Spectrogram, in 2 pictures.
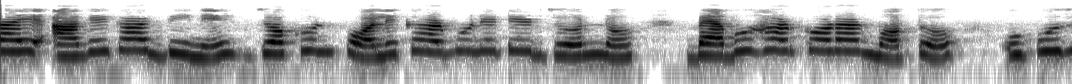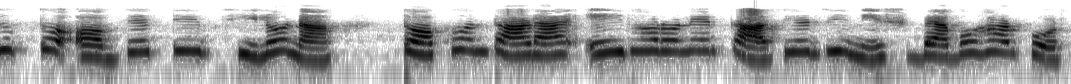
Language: Bangla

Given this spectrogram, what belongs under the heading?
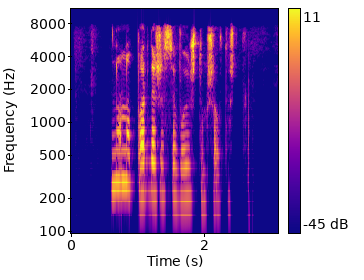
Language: Mari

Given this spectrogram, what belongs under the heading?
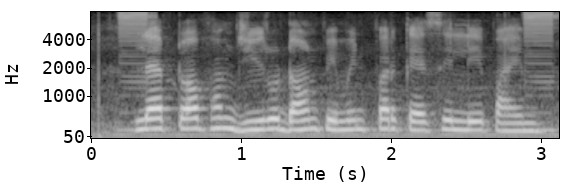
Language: Bhojpuri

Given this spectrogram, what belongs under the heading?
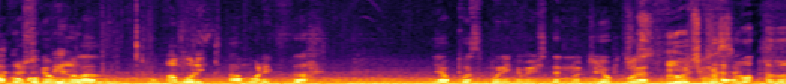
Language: Romanian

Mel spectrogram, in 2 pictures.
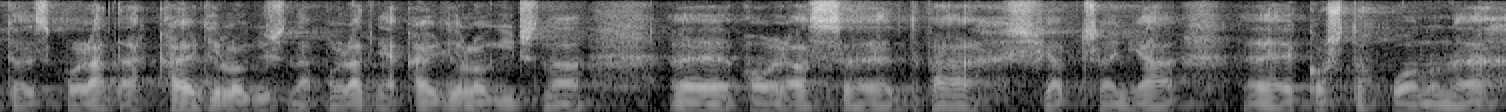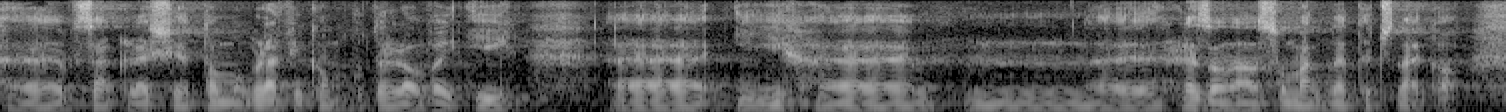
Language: Polish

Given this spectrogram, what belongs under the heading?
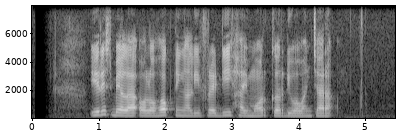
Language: Sundanese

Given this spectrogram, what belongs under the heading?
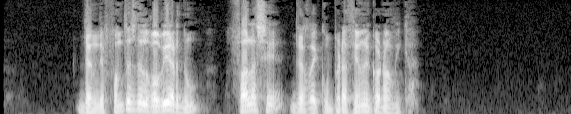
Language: Asturian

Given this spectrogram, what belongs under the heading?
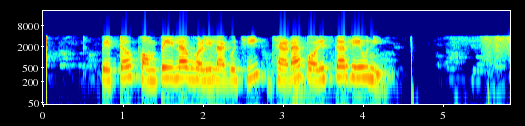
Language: Odia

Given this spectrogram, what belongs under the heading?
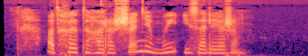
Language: Belarusian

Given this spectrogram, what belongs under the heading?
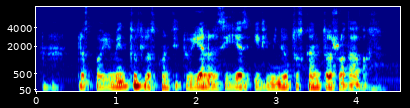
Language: Spanish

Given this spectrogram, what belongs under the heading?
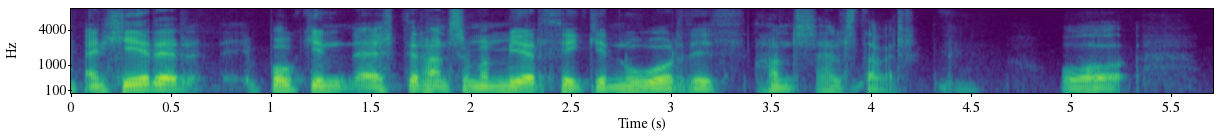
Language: Icelandic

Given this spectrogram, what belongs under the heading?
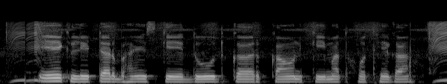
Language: Chhattisgarhi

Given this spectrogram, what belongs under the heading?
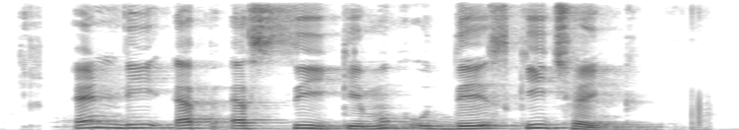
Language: Maithili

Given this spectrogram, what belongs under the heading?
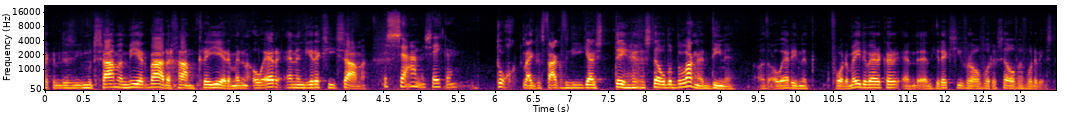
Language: Dutch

